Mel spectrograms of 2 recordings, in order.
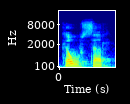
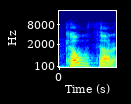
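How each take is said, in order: First: The middle consonant is an s sound. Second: The middle consonant is a th sound. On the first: The speaker calls it wrong. "It is not Kawsar" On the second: The speaker calls it right. "It is Kawthar. It is Tha"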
